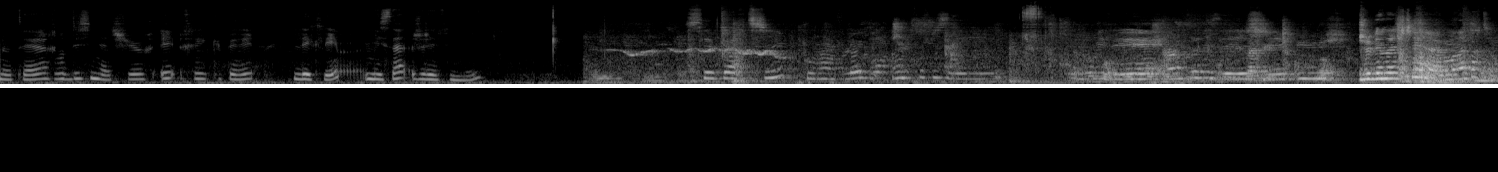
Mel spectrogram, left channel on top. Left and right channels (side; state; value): right; silent; digital silence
